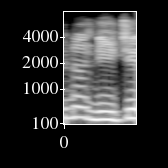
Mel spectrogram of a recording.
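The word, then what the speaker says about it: known: अब यहां पर मैंने ना नीचे लिख दिया इंटरनेशनल फोनेटिक एसोसिएशन जो आप लोग देखिए इंग्लिश में पढ़ते हैं ना नोन के एन ओ डब्लू एन के साइलेंट यह इन्होंने बताया है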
